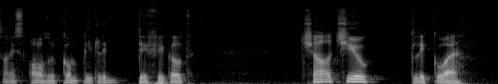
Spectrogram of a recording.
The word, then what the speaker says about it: Chalchiuhtlicue: Chalchiuhtlicue. Chalchiuhtlicue. Chalchiuhtlicue. Somewhat. I'm not the pronouncing the H in there. It's kind of like a silent one, but nonetheless Chalchiuhtli Chalchiuhtli Chalchiuhtlicue.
